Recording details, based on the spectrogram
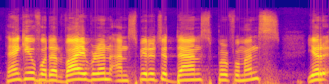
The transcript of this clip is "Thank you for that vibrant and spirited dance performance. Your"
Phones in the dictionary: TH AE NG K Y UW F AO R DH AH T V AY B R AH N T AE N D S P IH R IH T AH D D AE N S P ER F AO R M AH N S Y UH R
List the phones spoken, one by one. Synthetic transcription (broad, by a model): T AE NG K Y UW F AO R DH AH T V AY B R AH N AE N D S P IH R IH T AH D D AE N S P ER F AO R M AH N S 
